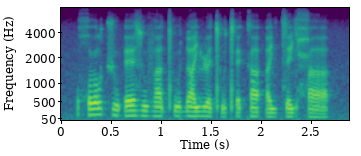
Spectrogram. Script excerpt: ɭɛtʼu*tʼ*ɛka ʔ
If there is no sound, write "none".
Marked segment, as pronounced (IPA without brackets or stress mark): tʼ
